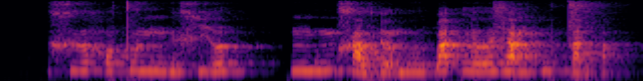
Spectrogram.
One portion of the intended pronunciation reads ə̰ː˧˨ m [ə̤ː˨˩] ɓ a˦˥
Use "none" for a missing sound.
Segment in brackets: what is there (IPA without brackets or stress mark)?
ə̤ː˨˩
